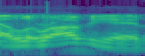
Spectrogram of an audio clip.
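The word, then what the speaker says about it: LaRaviere: It's Laravia? I have a hard time with his name. – Yeah, Laravia, that's the pronunciation.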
